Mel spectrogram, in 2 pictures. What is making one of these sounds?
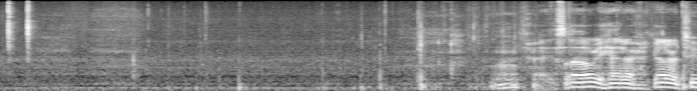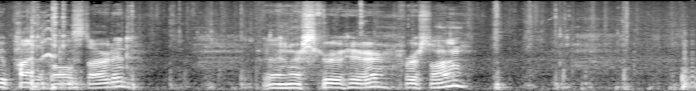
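A screwdriver turns a screw into a wall, creaking softly.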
